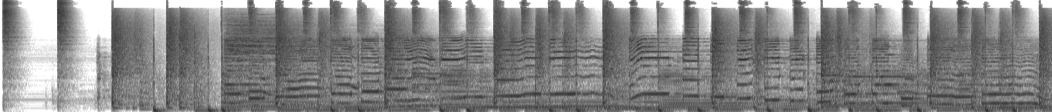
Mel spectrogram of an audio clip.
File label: slide, mix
